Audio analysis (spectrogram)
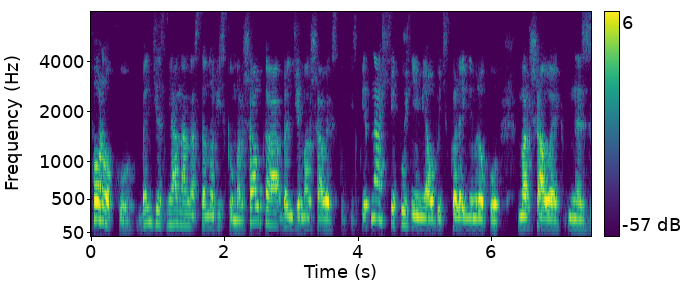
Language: Polish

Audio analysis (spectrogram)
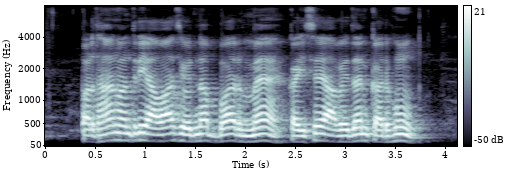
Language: Chhattisgarhi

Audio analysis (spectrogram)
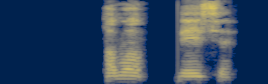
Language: Turkish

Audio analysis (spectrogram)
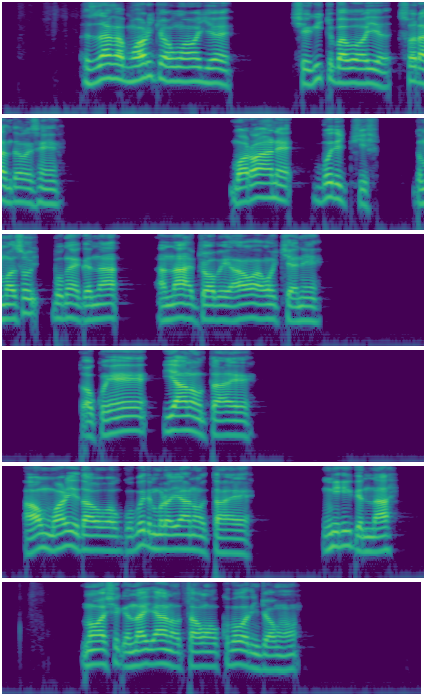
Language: Tedaga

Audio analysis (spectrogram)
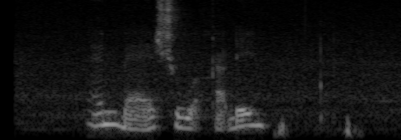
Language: Vietnamese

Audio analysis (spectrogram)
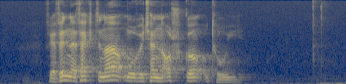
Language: Faroese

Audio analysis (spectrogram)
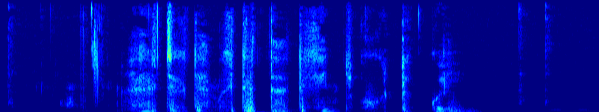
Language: Mongolian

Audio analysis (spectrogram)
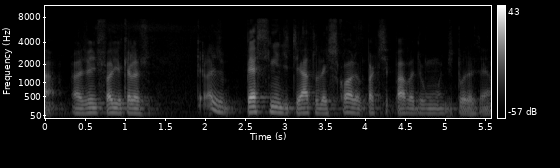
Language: Portuguese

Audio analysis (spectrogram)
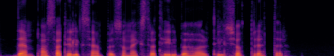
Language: Swedish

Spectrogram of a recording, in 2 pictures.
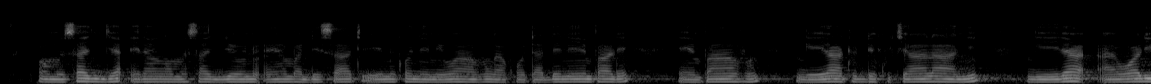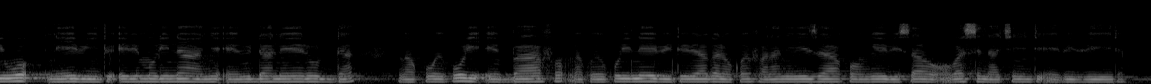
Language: Ganda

